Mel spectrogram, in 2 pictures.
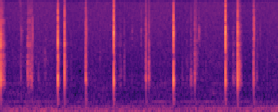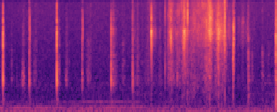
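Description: Fingertips tap and scratch the side and lens area of a small black handheld plastic camcorder. Sharp, dry plastic clicks land in an uneven rhythm over a steady low hum, each dying away almost instantly. A brighter, scratchy rustle swells near the end.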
